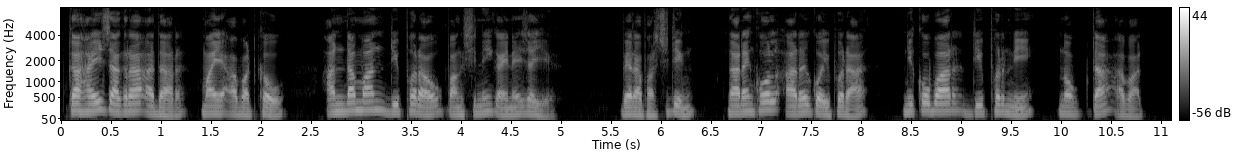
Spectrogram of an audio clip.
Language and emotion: Bodo, neutral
